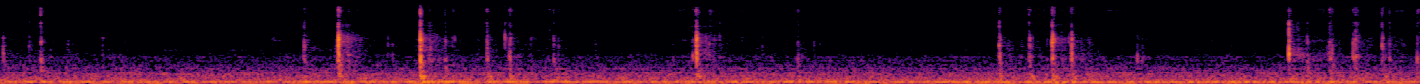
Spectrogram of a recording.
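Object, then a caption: Fabric-covered tablet keyboard. Fingertips tap on the keys of a thin, flat, grey fabric-covered folio keyboard for a tablet. Soft, short, dull clicks come at an uneven typing pace, with a few sharper taps standing out, over a steady low hum.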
